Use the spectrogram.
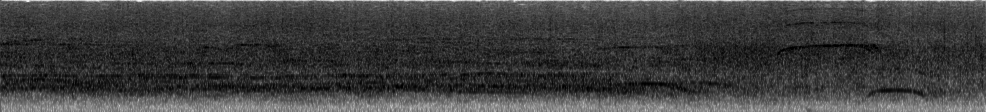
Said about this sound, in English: If they applaud really loudly, everyone in tonight's audience gets a brand new car.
